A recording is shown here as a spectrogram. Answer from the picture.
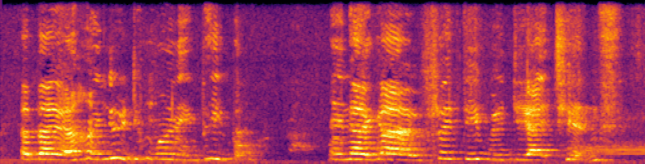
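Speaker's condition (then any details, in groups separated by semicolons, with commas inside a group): Cerebral palsy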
